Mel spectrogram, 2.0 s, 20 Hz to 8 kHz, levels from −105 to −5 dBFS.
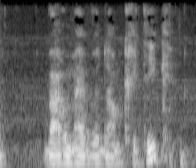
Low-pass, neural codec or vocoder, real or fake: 7.2 kHz; none; real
